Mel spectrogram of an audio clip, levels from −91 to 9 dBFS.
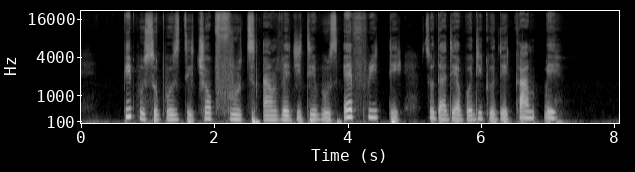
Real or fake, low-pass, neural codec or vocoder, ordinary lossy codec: real; none; none; none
